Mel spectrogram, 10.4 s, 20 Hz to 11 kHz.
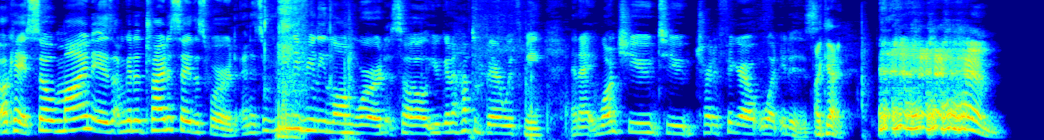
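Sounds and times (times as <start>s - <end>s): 
speech: 0.0s - 10.1s
person clearing throat: 2.7s - 3.1s, 8.8s - 10.1s.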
